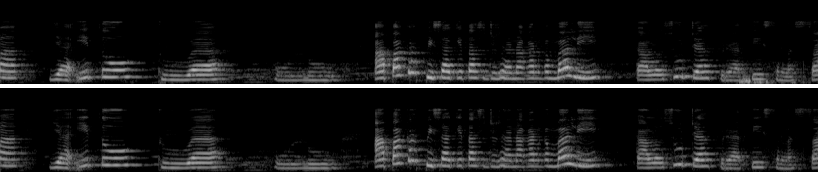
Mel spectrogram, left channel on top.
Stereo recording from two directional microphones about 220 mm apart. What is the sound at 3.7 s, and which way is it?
A woman's voice, 40° right (ahead or behind).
